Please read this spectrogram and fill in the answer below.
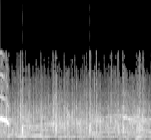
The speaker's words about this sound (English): The crowd's going crazy. I don't think they're going to let him go.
